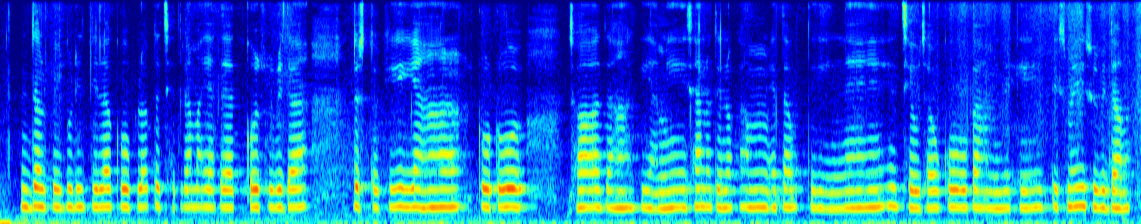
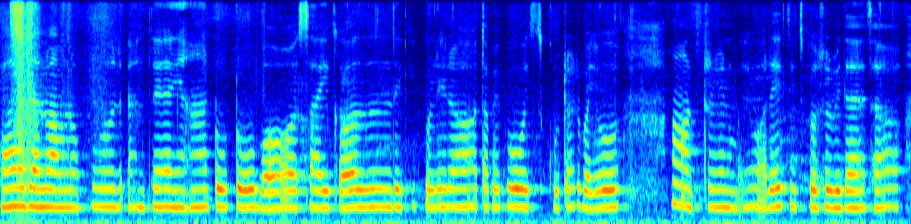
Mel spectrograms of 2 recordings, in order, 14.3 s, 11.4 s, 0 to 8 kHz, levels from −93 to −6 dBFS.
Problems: constant background noise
